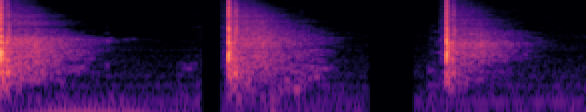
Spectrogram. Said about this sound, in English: They're applauding as you go back behind the stage, and the applauding starts to fade out and filter down to just a single.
